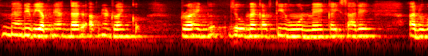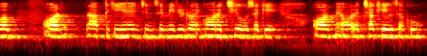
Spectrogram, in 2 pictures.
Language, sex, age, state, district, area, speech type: Hindi, female, 18-30, Madhya Pradesh, Gwalior, urban, spontaneous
